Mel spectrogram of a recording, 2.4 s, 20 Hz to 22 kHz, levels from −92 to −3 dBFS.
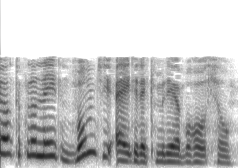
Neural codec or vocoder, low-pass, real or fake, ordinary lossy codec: autoencoder, 44.1 kHz, a latent of 192 numbers a frame, MeloTTS; 5.4 kHz; fake; MP3, 32 kbps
